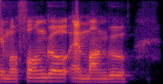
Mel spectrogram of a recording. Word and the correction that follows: Mofongo: The N is silent. It's like Mofongo.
